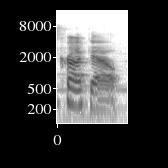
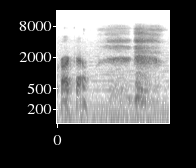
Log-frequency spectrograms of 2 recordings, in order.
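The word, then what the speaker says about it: Kraków: to say anything about krakow which i'm not pronounced correctly either but that's how english people say it so that's how i'm going to say it oh god but i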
